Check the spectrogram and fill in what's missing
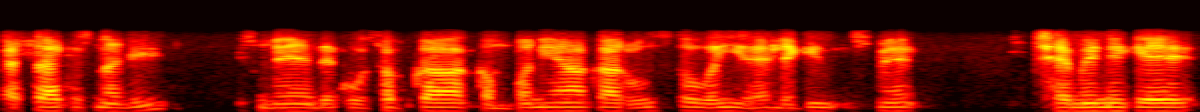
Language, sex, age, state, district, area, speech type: Hindi, male, 60+, Rajasthan, Jodhpur, urban, conversation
